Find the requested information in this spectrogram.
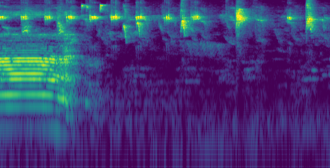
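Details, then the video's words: Greater green leafbird from Indonesia singing: a run of short, sharp, high chirps and twitters at uneven intervals, following a loud, drawn-out cow moo that fills the first second. "konin ijoan gacor"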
